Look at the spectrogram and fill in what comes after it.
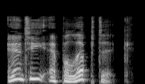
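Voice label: "antiepileptic", British English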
